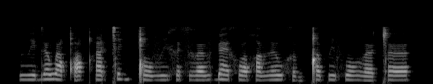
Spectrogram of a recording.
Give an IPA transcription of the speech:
β i˨ d œ˦ w œ˨ qʼ o˨ qʰ i˨ ǀ i˦ ɡ ǃ o˨ v i˨ x ɘ˨ s ɣ œ˨˦ v ɠ ɛ˦˨ x o˨ χ ə˨ ɣ ɘ˦ u̯ x ə˨ ɡ ǃ ə˦ p i˦ f o˦ ɣ œ˨ ǀ œ˦

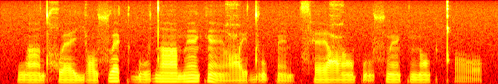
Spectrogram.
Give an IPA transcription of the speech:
w ãː˨ d χʷ ɛː˨ j ɔ˨ sʷ ɛː˦ k ɠ u˨˦ d ãː˦ b ɛ̃ː˦ k ɛ̃ː˨ ʕ ɪ˨˦ d ṵ˦ p ɛ̃˨ d t͡sʰ ɛː˦ ʕ ɔ̃˦ p ṵ˦˨ sʷ ɛ̃ː˦ k n ɔ̃˦ k qʰ ɔ˨

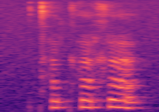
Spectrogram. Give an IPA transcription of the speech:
tʰ ə̃ kʰ ə̃ x ə̃

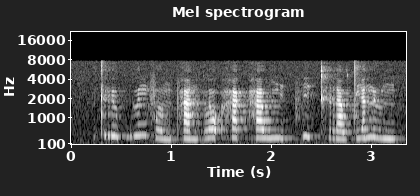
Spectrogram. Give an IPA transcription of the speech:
t r ɯː˥˩ p̚ b ɯː˥˩ n f ɤː˩˦ ŋ pʰ a˨˩ n p l ɔ˦˥ ʔ h a˦˥ k̚ h a˧ w ŋ i˨˩ ʔ pʰ i˥˩ ʔ kʰ r a˨˩ w t i˦˥ a̯ n ɯ˧ ŋ

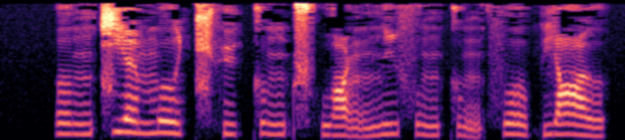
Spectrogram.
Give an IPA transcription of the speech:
ɤ˨˦ ŋ t͡ɕ j ɛ˥˨ m o˥˨ ʊ̯ t͡ɕʰ y˨˦ k ʊ˨˦ ŋ ʈ͡ʂʰ w ɑ̰˨˩ ŋ n̪ i˦ f ʊ˨˦ ŋ k ʊ̰˨˩ ŋ f o˥˨ ʊ̯ p j ɑ˥˨ ʊ̯

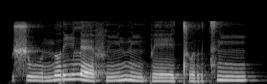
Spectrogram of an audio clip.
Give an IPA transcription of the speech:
ʃ uː˨ n ʊ˦ ɾ i˦ l ɛ˨ f ĩ˨˦ n ĩ˨ p eː˨ tʰ ʊ˨ r t͡s ĩ˦

